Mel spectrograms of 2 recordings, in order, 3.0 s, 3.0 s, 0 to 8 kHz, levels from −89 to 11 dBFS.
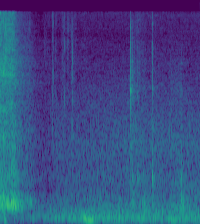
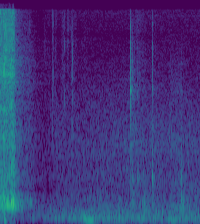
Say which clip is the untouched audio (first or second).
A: second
